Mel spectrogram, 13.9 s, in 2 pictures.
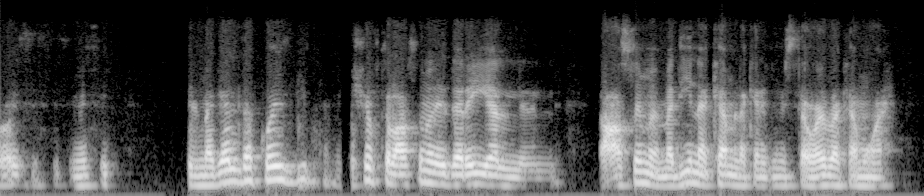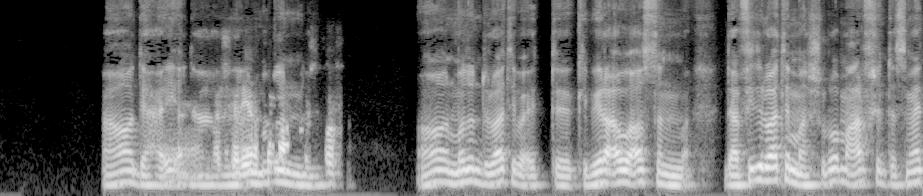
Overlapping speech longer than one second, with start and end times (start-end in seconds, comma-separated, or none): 8.1-9.4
